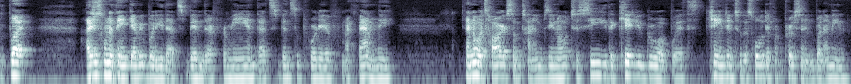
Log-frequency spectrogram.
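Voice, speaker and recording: A man's fairly high, somewhat breathy voice, monotone and flat in intonation, at a moderate pace. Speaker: vlogger. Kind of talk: personal vlog monologue. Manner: halting, filler-heavy.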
